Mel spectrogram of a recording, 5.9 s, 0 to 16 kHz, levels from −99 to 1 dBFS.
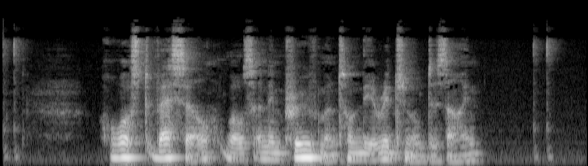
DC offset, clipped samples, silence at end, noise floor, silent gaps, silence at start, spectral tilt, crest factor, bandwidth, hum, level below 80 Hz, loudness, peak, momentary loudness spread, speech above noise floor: under 0.1%; under 0.1%; 0.35 s; -56 dBFS; none; 0.15 s; -5.5 dB/octave; 18 dB; 9.2 kHz; none; -46 dBFS; -20 LUFS; -2 dBFS; 13 LU; 37 dB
